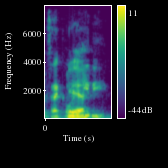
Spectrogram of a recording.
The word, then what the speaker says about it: Taika Waititi: Taika Waititi? – That's what I know. Taika Waititi. – Yeah. There you go. – I know. – All right. – Taika Waititi.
